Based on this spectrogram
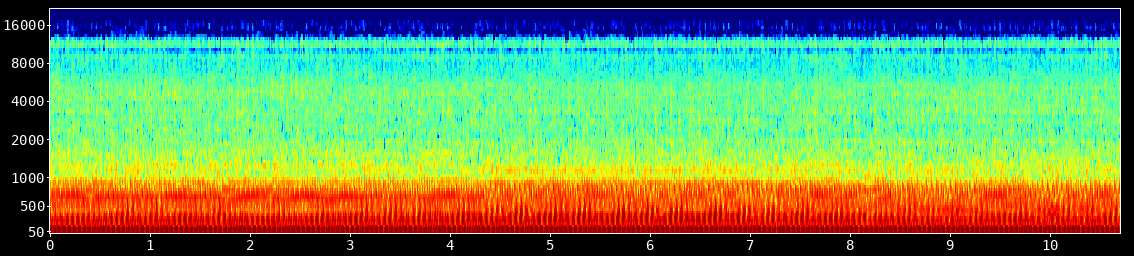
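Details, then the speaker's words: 2001 Yamaha YZF R6, first run in 3 years after carburetor rebuild and new jets, bad gas being flushed out: steady deep idle, even but slightly rough and unsettled; rough idle, still more work needed. "It's been all day working on this thing, but I finally got it started. It was rough. It was real rough."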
